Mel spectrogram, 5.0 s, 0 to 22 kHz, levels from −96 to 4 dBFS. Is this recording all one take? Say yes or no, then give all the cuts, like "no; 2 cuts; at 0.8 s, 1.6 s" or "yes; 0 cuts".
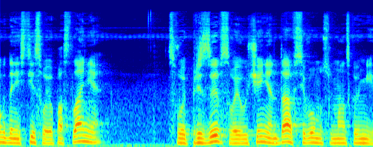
yes; 0 cuts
